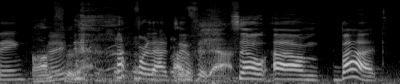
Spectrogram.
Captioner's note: laughs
